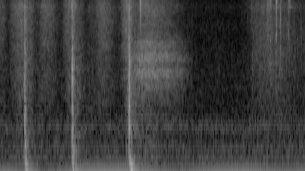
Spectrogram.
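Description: A hand taps against a phone.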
